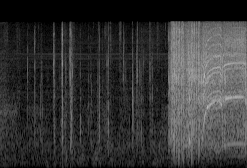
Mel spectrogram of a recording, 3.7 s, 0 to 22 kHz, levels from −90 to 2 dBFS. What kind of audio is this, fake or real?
real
